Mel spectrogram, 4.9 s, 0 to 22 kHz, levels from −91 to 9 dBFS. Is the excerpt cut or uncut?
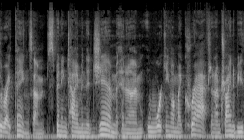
uncut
